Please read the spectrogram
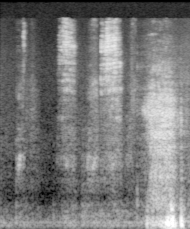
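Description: Faint scratching of a Tombow felt-tip pen on paper as a box is drawn around the written answer: a short stroke a little under a second in, then a longer one around a second and a half.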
